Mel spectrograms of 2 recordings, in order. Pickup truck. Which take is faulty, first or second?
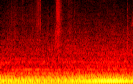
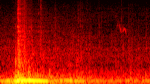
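second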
